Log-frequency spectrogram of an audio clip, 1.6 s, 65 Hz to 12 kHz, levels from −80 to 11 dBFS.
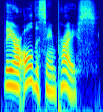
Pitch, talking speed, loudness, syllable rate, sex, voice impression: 200 Hz, 230 wpm, -17 LUFS, 6.0 syllables/s, female, very feminine, adult-like, middle-aged, thin, tensed, powerful, slightly dark, very hard, clear, fluent, slightly cool, intellectual, refreshing, slightly sincere, slightly calm, slightly friendly, slightly reassuring, slightly elegant, slightly lively, strict, slightly intense, slightly sharp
